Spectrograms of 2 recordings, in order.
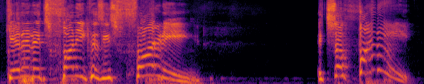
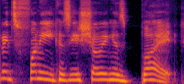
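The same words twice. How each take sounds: First: Sarcastic mockery. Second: Said in the usual way. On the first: Reviewer ridiculing the show's fart gag, high and mocking. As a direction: sneer at the cheap fart gag in a high mock voice.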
